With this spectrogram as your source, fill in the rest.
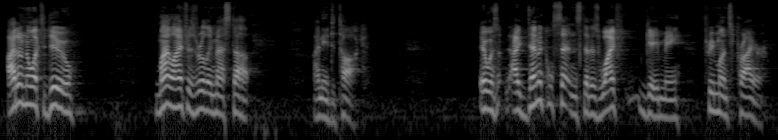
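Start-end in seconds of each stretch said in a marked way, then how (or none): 0.1-5.3 mock-trembling, shaky voice. Retelling what a caller said on the phone, imitating a shaky voice. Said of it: "his voice was shaky".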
